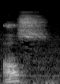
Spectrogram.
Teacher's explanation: صاد کو ایسے پڑھنا ہے، لپس ہمارے گول ہو جانے چاہیے، لفظ کو موٹا کرنا ہے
